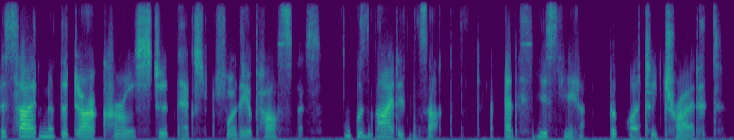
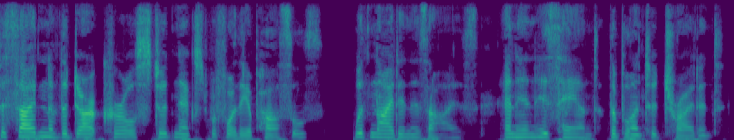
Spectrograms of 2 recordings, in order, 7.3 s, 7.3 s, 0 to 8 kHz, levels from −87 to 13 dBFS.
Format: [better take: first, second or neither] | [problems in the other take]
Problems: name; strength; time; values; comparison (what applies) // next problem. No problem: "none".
second | noise reduction (neural diffusion model UNIVERSE++)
